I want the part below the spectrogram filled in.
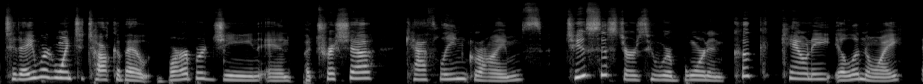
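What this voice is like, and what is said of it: Croupy voice from a cold. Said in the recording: “I'm getting over a cold. I'm a little croupy, so my voice may go in and out”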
